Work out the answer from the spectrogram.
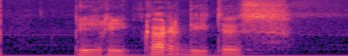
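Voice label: "pericarditis", Dutch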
